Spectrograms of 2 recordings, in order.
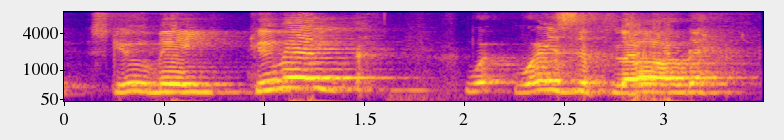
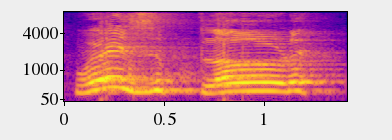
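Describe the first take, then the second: First: High, loud, slow Dublin woman; thick Dublin accent, slow and high; Dublin woman's accent. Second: High, loud, slow Dublin repeat; thick Dublin accent, slow and high; Dublin woman's accent. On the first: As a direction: ham up a thick Dublin customer asking. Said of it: "this Dublin woman". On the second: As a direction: drawl it like the Dublin customer. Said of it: "She goes". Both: Retold or imitated.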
